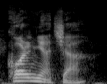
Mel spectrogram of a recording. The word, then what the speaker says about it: kornjača: Kornjača. Kornjača. You can be a corn ninja, but it's a kornjača.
